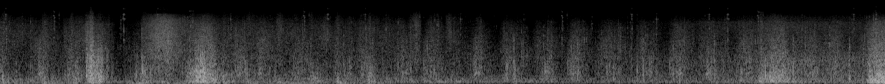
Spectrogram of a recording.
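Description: Footsteps run quickly over grass and then stone.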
